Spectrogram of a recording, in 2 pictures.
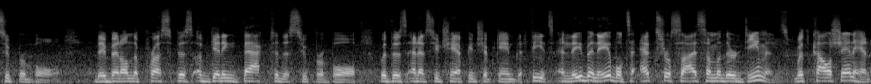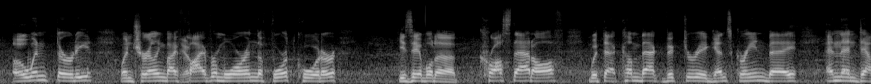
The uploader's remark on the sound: live from Radio Row in Las Vegas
